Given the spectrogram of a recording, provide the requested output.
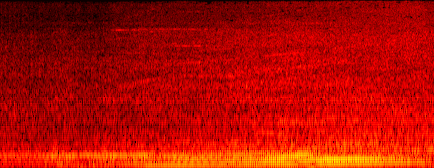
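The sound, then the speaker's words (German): A shuttle bus engine drones past, its low hum rising in pitch and loudness as the bus approaches and rolls steadily through an opened gate, with no voices. “Als der Bus durch das geöffnete Gitter gefahren war,”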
